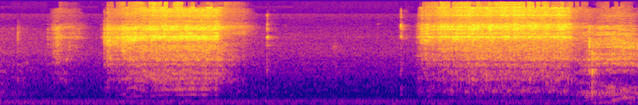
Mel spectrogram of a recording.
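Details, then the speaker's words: Small model-locomotive motor (saddle tank) after being wedged in place with a zip tie to stop it shifting. Two short runs of high, even whirring with clean starts and stops and no grinding. The motor runs much better. "That sounds good actually. We'll go and try this in the layout. Yeah, that's definitely running an awful lot better."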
